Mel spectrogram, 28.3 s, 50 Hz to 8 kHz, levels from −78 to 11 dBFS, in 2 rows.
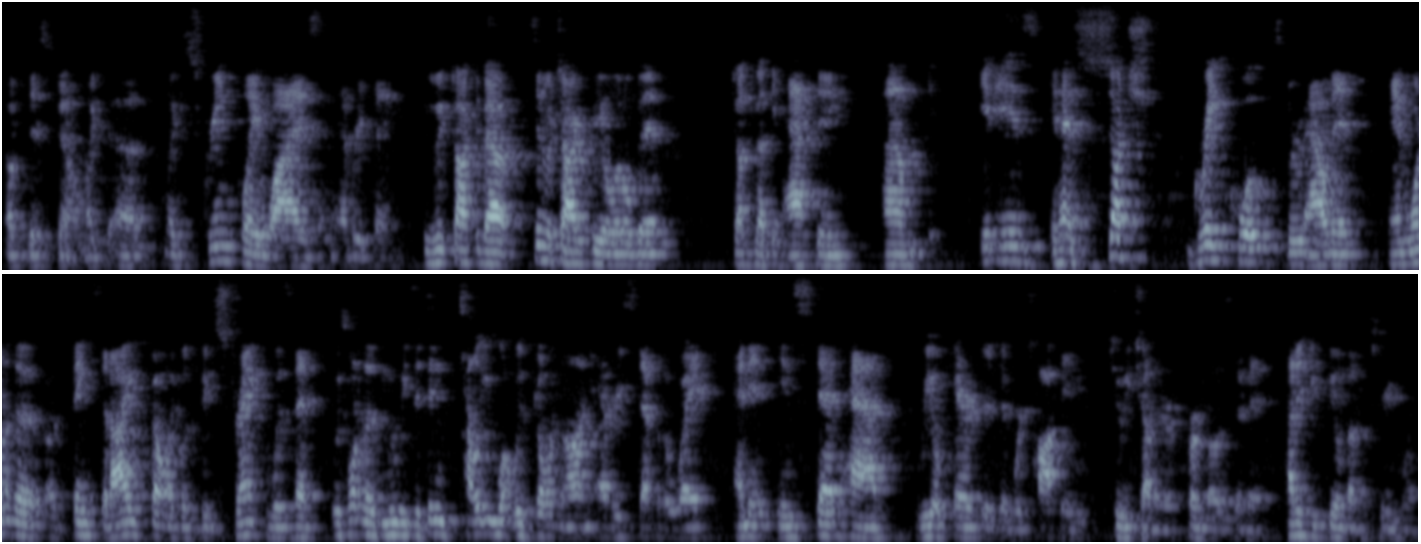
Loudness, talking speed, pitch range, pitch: -28 LUFS, 190 wpm, 110-135 Hz, 115 Hz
